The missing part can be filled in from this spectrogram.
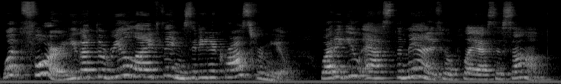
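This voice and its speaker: Storybook grandmother, played by a woman: wise, upbeat, gently chiding, folksy, high-ish voice in a roomy space. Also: lively intonation, normal speed. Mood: chiding, encouraging. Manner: folksy, chiding yet encouraging. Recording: roomy echo, faint noise.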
